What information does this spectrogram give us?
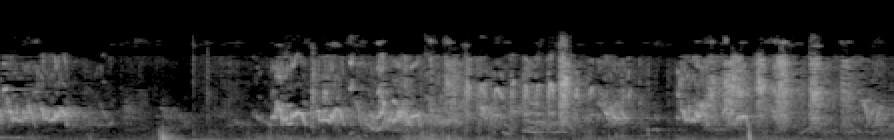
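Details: Lovebirds chirping in a busy, overlapping chorus of short high twittering notes, bursts swelling and fading over a few seconds, with brief gaps between flurries.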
